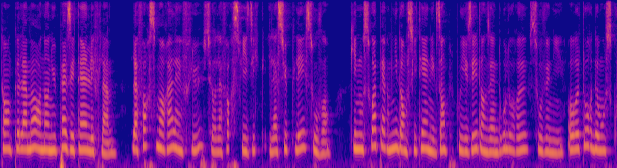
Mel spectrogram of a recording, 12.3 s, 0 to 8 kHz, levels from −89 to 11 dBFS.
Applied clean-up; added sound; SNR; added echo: none; none; none; none.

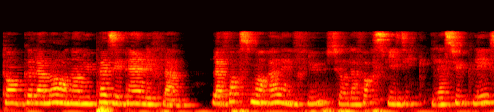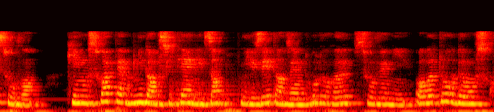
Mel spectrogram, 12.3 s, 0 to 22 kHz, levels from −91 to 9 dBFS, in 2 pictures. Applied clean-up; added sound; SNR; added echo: neural separator model SepFormer DNS4.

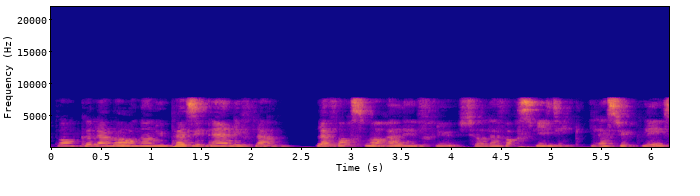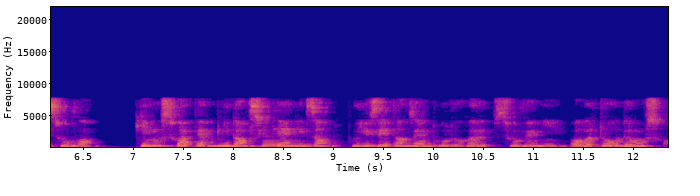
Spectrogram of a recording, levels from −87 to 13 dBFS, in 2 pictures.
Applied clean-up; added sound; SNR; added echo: neural mask model DeepFilterNet 3.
